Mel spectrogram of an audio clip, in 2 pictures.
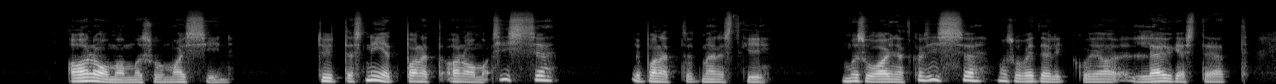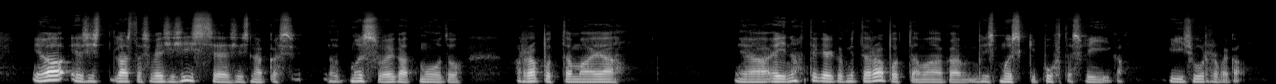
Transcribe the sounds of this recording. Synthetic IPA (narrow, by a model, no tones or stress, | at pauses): ɑno̞mɑmɤsumɑsʲːin | t̪yːt̪ːˑɑsniːe̞t̪pɑnet̪ːˑɑno̞mɑ̰sisːe̞ | jɑpɑnet̪ːud̪mænest̪ki | mɤsuɑjnet̪kɑsisːe̞mɤsuve̞d̪e̞likʰːˑujɑlæyɡ̥e̞st̪ejɑt̪ːˑ | jɑjɑs̬islɑst̪ɑsve̞s̬ʲisisːe̞jɑsisnɑkːɑs | nuːd̪̚mɤsːueɡ̥ɑt̪ːˑmuːd̪u | rɑpːˑut̪ːɑmɑjɑ | jɑe̞jno̞ht̪e̞ɡ̥e̞likˑult̪mit̪ːeɾɑpːut̪ːɑmɑːɡ̥ɑsismɤskːipuht̪ɑsviːɡ̥ɑ | viːsurvḛɡ̥ɑ̰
